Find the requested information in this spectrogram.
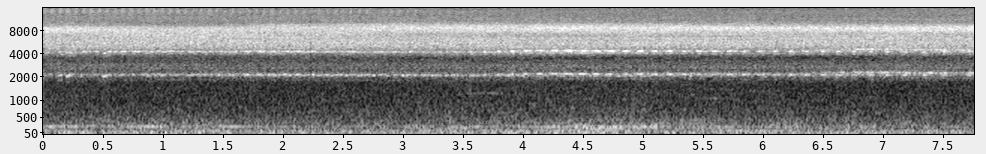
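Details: Cicadas recorded with distant passing traffic mixed in, then cleaned with an equalizer to cut the noise. A continuous, even, high-pitched hissing drone holds steady throughout, with a thin steady tone beneath it.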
